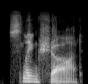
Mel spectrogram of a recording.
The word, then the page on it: slingshot: American English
